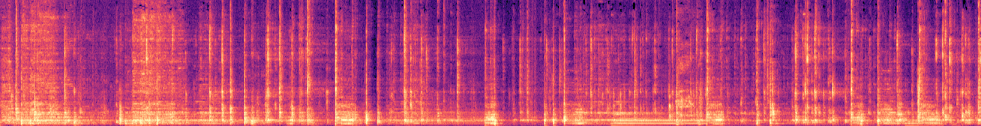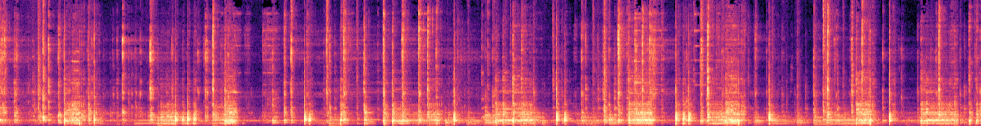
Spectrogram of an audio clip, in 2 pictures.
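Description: Free-improvised ensemble music made of dense clicking, clattering, ratchet-like object and electronic noises, with held tones sounding underneath, including a low tone about ten seconds in.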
